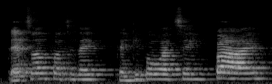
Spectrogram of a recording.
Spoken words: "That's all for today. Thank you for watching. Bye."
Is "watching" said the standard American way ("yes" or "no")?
no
